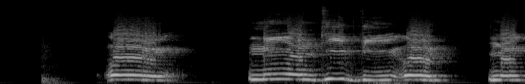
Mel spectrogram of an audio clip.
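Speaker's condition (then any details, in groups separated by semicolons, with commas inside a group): Cerebral palsy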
